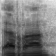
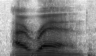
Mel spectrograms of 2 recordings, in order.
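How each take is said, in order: First: Iran said "ih-RAHN"; native pronunciation. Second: Iran said "eye-RAN"; English pronunciation. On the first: What Iranians call themselves, Iran as "ih-RAHN". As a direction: say Iran with a short first vowel and open "RAHN". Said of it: "'Cause that's what we call ourselves". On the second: Explaining what the country is called, Iran as "eye-RAN". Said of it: "Can y'all call us Iran?". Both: Shown as a demonstration.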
